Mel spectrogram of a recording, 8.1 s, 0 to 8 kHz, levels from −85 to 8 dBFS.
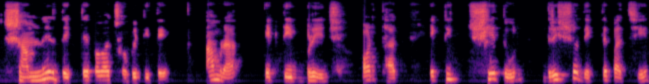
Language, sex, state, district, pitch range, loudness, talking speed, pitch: Bengali, male, West Bengal, North 24 Parganas, 130-195 Hz, -16 LUFS, 95 wpm, 155 Hz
